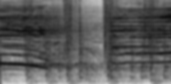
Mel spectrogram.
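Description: Taepyeongso, the Korean double-reed shawm, playing a loud held note that bends downward, drops out briefly just past halfway, then comes back on a steady high note. Drums keep a steady beat underneath at about four strokes a second.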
